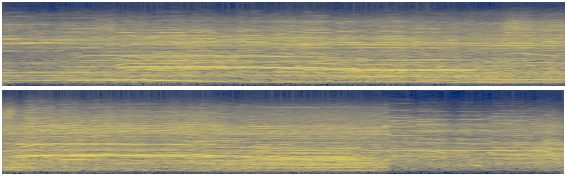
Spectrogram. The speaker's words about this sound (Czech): I hned po skončení druhého vítězného zápasu našich hokejistů na mistrovství světa s mužstvem Sovětského svazu se Václavské náměstí zaplnilo statisícovým davem jásajících fanoušků. Přišli sem oslavit naše vítězství.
